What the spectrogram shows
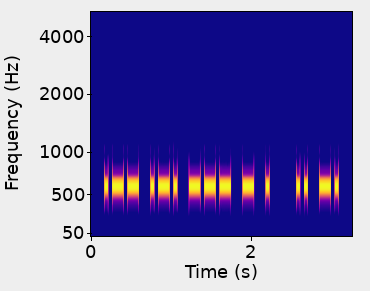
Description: Morse code, heard as a keyed tone, about 25 wpm, 600 Hz. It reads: WROTE IN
